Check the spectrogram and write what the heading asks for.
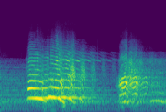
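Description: Film dialogue: a voice speaking in two short phrases, the first starting about half a second in and the second near the end.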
